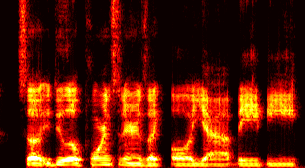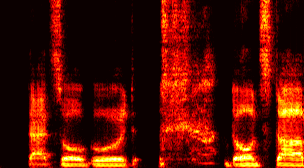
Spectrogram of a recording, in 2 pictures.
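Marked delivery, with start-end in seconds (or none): 1.8-6.1 flat, slow, emotionless, robotic monotone. Retelling what the robot says in a scenario, in a flat emotionless robot voice. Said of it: "completely flat, emotionless robot voice".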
